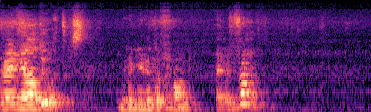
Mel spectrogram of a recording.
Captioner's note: voiceover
